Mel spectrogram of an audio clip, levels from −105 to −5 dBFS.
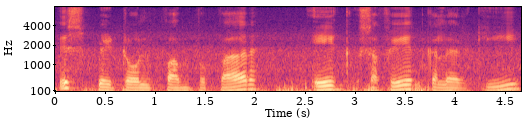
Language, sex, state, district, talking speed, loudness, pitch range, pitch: Hindi, male, Madhya Pradesh, Dhar, 105 wpm, -17 LUFS, 105-135 Hz, 110 Hz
